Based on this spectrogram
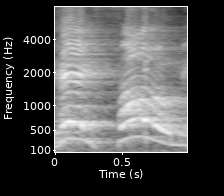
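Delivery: loud, hollered yell. Wondering aloud how Jesus said follow me to him, demonstrating yelling. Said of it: "Did he yell at him".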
